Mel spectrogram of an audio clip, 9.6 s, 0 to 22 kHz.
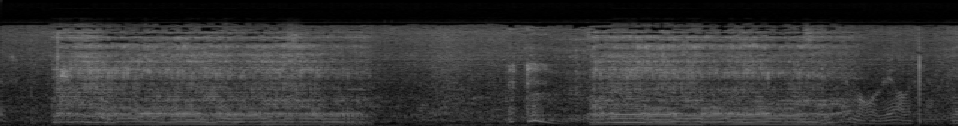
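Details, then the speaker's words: Snorer recorded asleep, said to have snored for 30 years: heavy, loud, very regular, rhythmic rumbling snores with quieter pauses between breaths, sustained until morning; snoring, discussed alongside sleep apnea. "böyle çok düzgün çok ritmik çok güzel bir horlama ve yorulmadan sabaha kadar yapıyor"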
